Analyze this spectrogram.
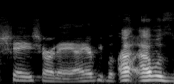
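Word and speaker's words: Chez Charde: me so just to be clear it's actually pronounced shay chardee i hear people i was worried about that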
